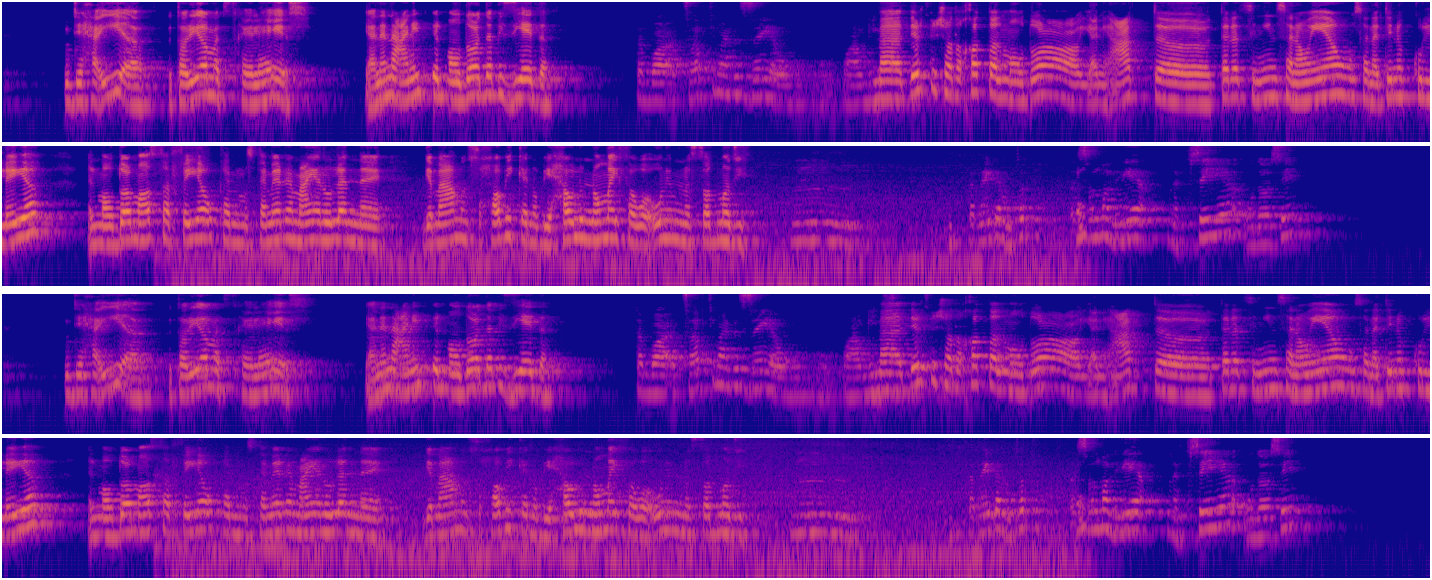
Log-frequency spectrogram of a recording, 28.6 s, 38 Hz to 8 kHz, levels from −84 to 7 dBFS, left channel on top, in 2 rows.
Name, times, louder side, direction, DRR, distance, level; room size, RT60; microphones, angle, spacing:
voice 1, 0.6-1.5 1.7-3.1 3.6-5.5 8.7-14.7 15.1-18.1 18.5-21.7 25.0-25.1, left 6 dB, 45° left, 13 dB, 0.4 m, -30 dB
voice 2, 6.3-9.2 22.2-22.8 23.9-24.7 25.0-27.2, right 2 dB, 40° right, 1 dB, 1.0 m, -42 dB
sound 1, 15.8-25.1, right 3 dB, 60° right, 0.7 m, -49 dB
6.4 x 5.8 x 7.1 m, 0.93 s
head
